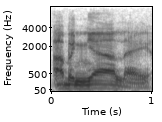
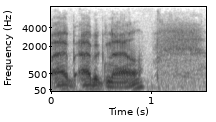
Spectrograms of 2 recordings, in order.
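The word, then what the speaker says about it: Abagnale: Um he's of Italian descent because his name is uh Aishim Franco Abinale Ab. But being American they call him Abagnail.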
